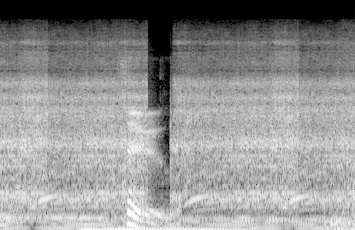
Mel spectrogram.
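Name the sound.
drilling a tank in Breathedge video game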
